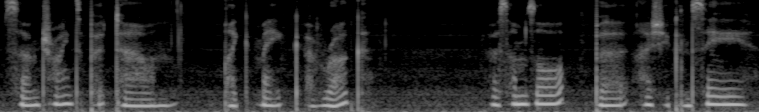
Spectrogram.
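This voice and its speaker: A female video game streamer whispers ASMR-style while narrating her building session. Her mid-range voice is very breathy, almost unvoiced, soft and mellow, and she speaks slowly in a relaxed, gentle way.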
